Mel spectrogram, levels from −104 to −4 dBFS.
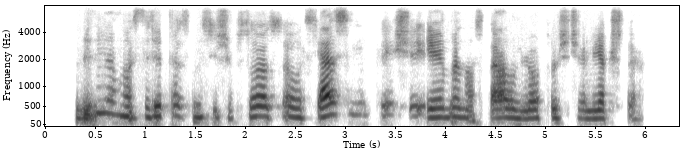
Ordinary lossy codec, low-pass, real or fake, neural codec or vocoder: Opus, 24 kbps; 7.2 kHz; fake; codec, 16 kHz in and 24 kHz out, 0.6 kbps, FireRedTTS-2 codec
